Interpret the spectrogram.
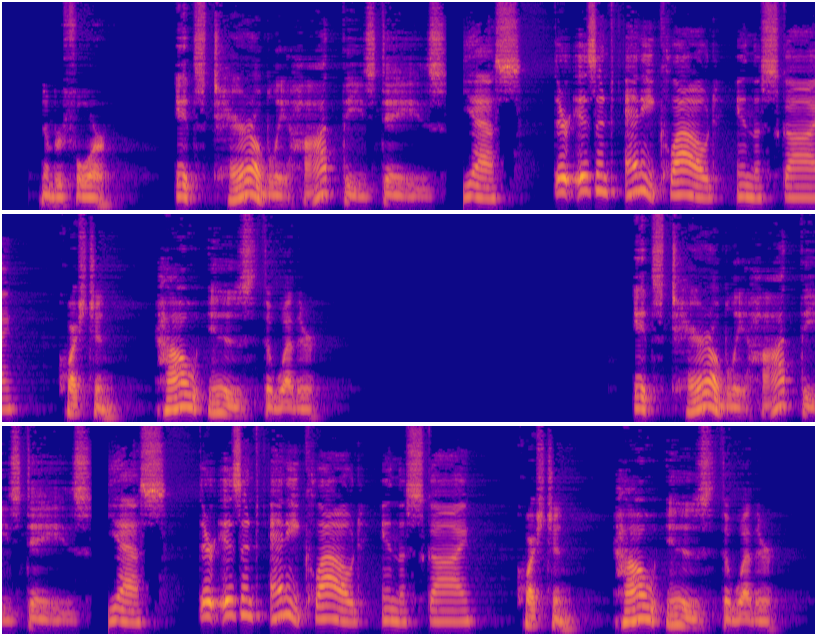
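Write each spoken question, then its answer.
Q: Question, how is the weather?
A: Hot and sunny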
